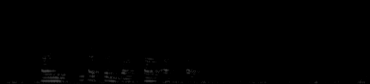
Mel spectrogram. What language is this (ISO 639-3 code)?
rus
